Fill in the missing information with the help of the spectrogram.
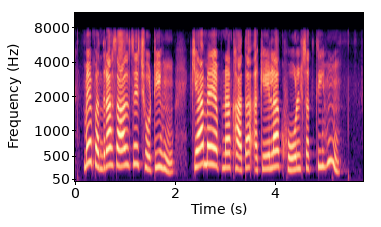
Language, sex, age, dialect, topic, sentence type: Hindi, female, 25-30, Garhwali, banking, question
